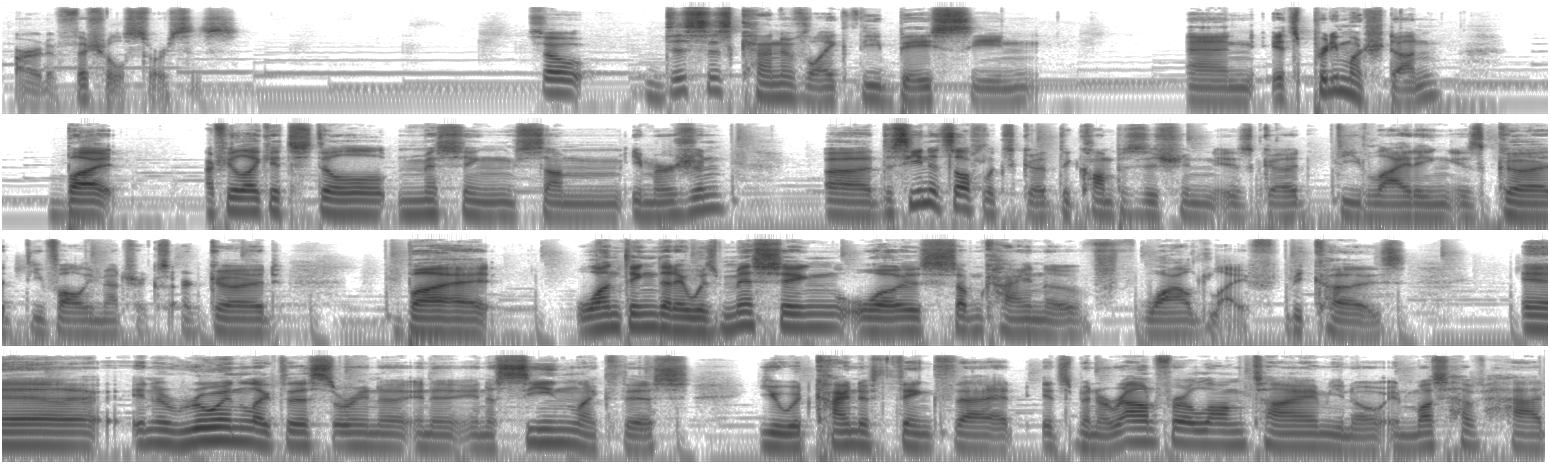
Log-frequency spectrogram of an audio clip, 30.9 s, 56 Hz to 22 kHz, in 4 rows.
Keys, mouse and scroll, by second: 2.0 click, 13.9 click.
